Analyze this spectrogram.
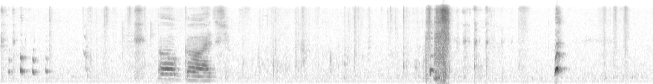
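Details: Gizmo, a pug puppy, indoors in a small room, giving a few short sharp barks and high yelps among whimpering sounds, with a person talking and a short harmonic whine around the fourth second.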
